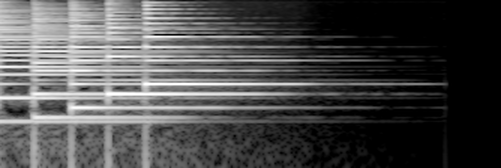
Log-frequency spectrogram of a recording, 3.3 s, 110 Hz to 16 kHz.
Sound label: A Suspended 2nd A; Asus2; arpeggiated; x,24,21,21,24,24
